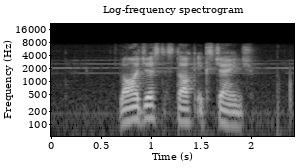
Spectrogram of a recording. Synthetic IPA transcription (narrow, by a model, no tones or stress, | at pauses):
lɑːd͡ʒəststɔkɛ̰kst͡ʃẽɪ̃nd͡ʒ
